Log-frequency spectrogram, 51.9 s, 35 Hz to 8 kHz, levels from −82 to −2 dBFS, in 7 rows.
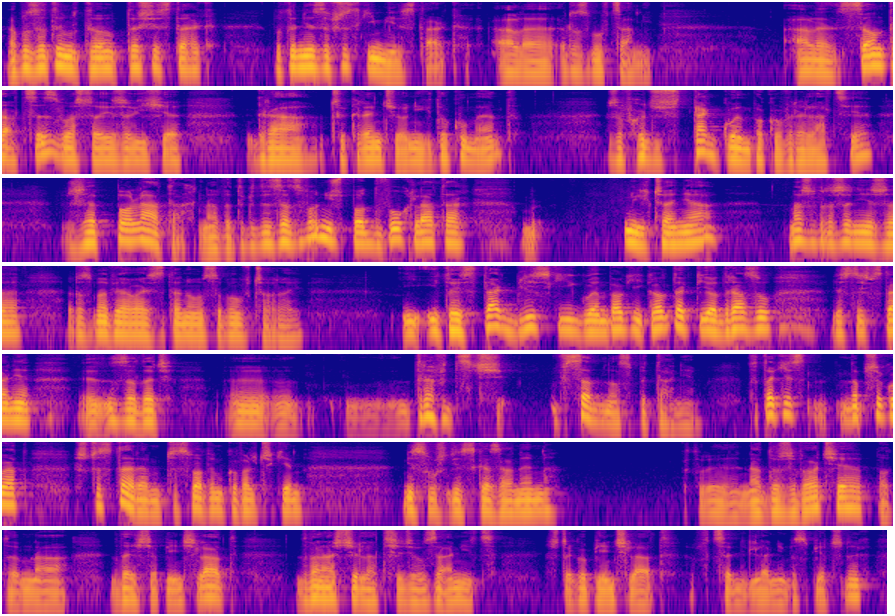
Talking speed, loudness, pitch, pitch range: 120 wpm, -22 LUFS, 100 Hz, 90-120 Hz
